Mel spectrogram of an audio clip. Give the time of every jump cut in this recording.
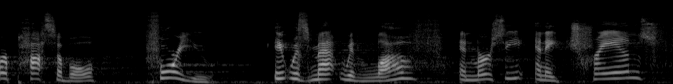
0:02.5
0:04.5

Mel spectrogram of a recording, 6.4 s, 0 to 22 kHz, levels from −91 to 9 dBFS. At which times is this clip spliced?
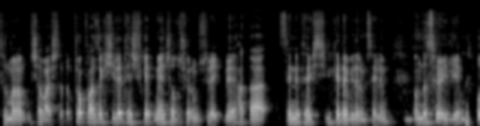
none

